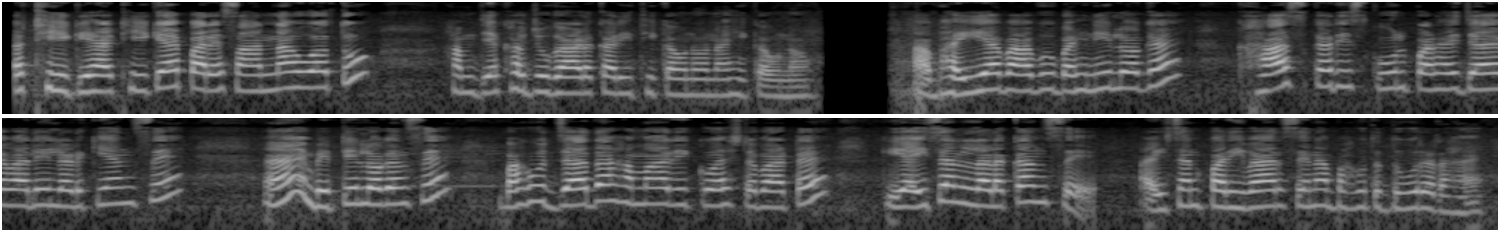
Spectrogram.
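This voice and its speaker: Woman acting a shrill Awadhi village sister-in-law. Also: normal speed, pushed and bright, heavily acted. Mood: worried, resigned. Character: scolding but protective village sister-in-law in an Awadhi family cartoon. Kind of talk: dramatic comedy cartoon dialogue.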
